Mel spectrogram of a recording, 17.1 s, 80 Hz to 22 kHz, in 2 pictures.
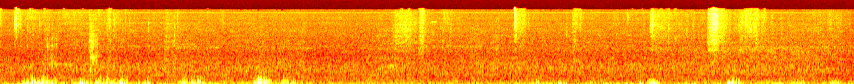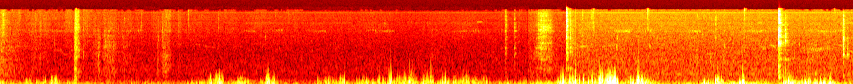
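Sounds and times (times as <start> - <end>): footsteps on dry grass: 0.0 - 2.0, 4.0 - 8.8.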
